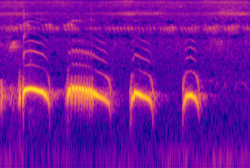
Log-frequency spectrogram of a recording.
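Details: Spotted dove cooing loudly and clearly, four mellow notes in about two seconds, the first two long and gently falling, the last two shorter and arched, with a faint high insect hum.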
